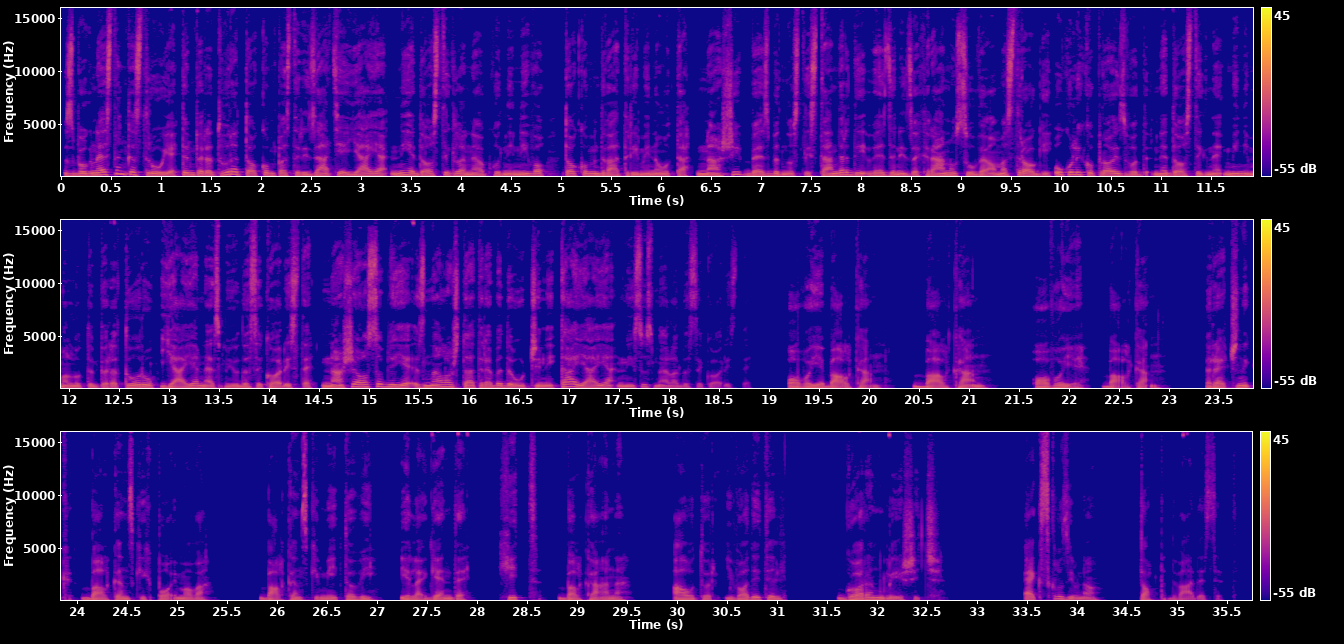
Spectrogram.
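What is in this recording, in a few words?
Serbian, female; Professionelle Sprecher und Sprecherinnen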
